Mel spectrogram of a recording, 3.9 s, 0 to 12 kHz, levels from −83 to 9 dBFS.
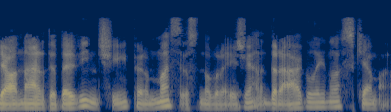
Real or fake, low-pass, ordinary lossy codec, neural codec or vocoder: fake; 7.2 kHz; MP3, 32 kbps; codec, 16 kHz, 2 kbps, FreqCodec, larger model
